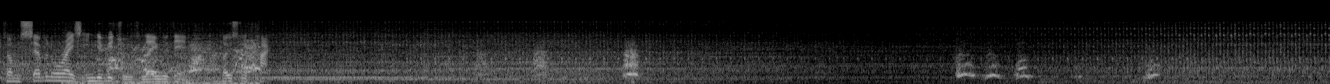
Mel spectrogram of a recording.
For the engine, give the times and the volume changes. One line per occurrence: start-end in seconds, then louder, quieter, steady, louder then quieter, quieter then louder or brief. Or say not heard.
0.0-13.2 quieter then louder.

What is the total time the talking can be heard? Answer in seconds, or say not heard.
3 s.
